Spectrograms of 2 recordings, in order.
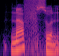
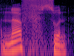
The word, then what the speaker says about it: نفس: Perhatikan pengucapan huruf nafsun ya, atau kata nafsun ya, nafsun. Silahkan selesaikan terlebih dahulu huruf fa-nya ya.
